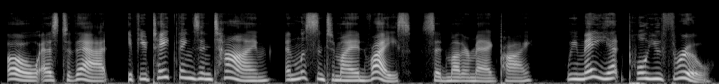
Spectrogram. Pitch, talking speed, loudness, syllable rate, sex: 215 Hz, 200 wpm, -19 LUFS, 4.6 syllables/s, female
